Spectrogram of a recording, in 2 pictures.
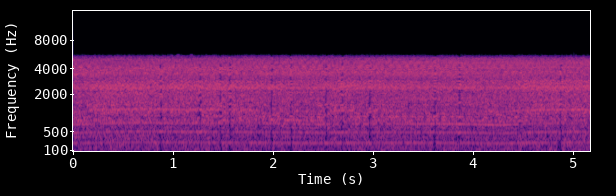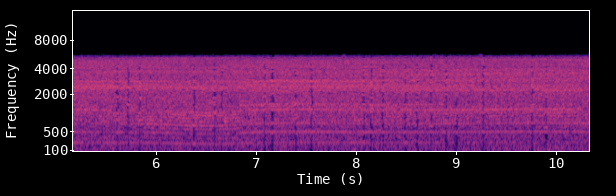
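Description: Ridgid hammer drill running without a break, boring a hole in concrete with a quarter-inch carbide masonry bit. The motor's pitch sags briefly twice, about four seconds in and again about six and a half seconds in, as the bit bites under load.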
